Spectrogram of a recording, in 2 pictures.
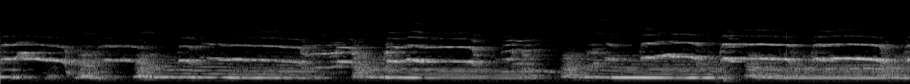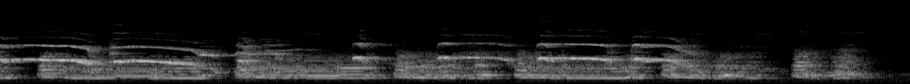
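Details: An Irish wolfhound and a vizsla howl together in a long, continuous duet: a low sustained voice under higher quavering, pulsing howls that swoop up and down, fading out near the end.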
